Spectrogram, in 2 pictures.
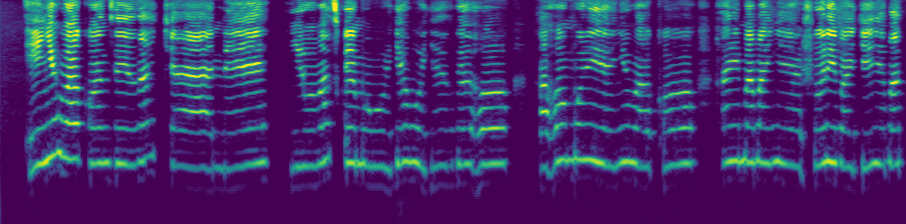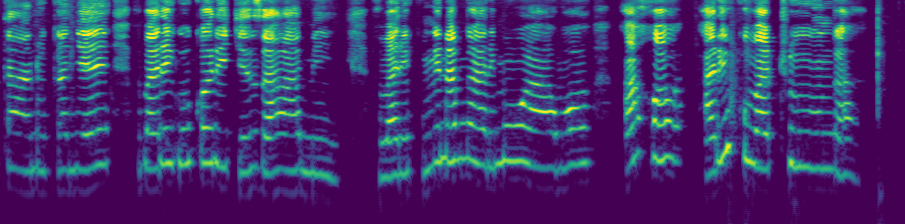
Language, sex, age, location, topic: Kinyarwanda, female, 25-35, Nyagatare, education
